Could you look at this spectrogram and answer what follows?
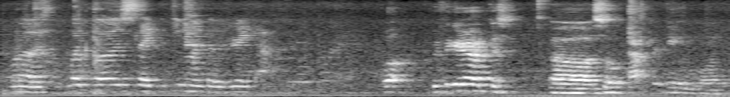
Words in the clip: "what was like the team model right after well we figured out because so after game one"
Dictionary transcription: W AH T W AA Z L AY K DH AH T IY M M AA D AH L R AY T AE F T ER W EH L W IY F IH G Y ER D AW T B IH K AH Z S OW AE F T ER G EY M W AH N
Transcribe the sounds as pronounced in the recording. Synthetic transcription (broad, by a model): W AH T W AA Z L AY K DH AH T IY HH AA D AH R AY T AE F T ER W EH L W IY F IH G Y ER AW T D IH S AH S OW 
